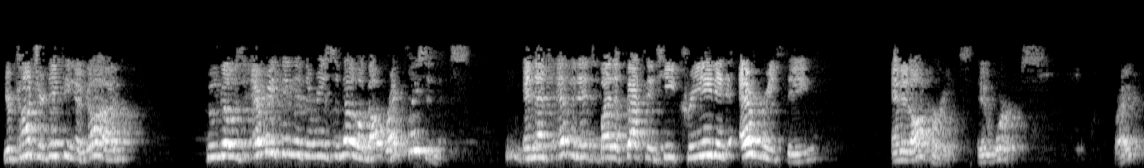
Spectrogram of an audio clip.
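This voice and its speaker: High-voiced preacher in an echoey room. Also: male voice, lively intonation, normal speed. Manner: conversational, asks rhetorical questions, swings between loud emphasis and quiet asides. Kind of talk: sermon. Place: room with a board. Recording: roomy, dull lo-fi recording.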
